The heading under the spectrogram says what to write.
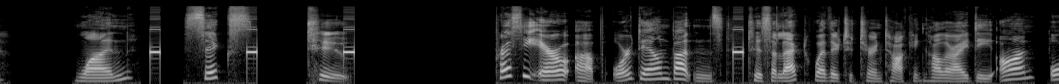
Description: A woman speaks with several beeps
